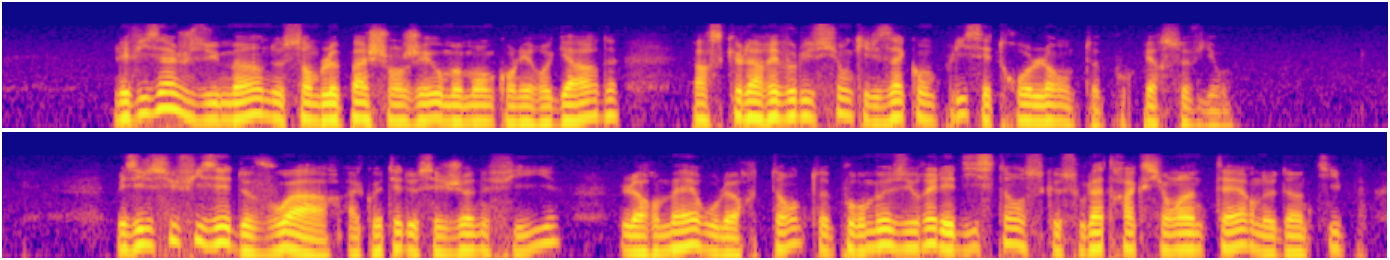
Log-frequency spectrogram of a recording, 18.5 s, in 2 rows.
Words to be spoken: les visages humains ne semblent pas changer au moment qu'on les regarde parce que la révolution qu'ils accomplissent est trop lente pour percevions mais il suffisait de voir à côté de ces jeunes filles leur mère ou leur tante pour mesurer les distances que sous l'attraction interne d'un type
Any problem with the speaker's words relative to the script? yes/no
no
